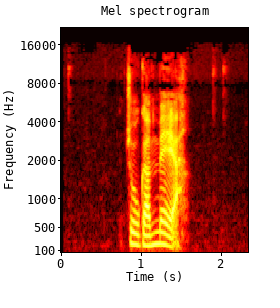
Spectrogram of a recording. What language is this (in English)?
Cantonese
